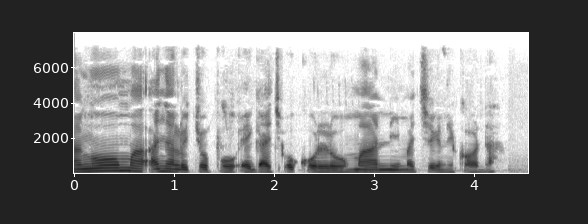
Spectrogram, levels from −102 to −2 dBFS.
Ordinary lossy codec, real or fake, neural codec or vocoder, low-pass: MP3, 64 kbps; real; none; 7.2 kHz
